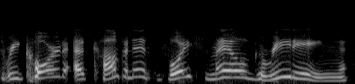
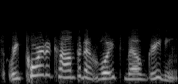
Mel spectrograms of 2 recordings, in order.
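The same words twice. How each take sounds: First: It is said in a showy game-show-host voice. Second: It is said in a plain, normal reading voice. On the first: "I already did that in my game show voice" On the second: "I'm going to read this now in my normal voice"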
